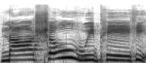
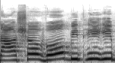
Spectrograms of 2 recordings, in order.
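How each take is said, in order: First: The first word ends in an 'au' sound. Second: The first word ends in an 'ab' sound. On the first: The speaker calls it right. "শুধু উটা অনুসারের জায়গায় উচ্চারণ হবে" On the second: The speaker calls it wrong. "আমি কি নাশব বিধেহি বলছি, বলছি না"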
